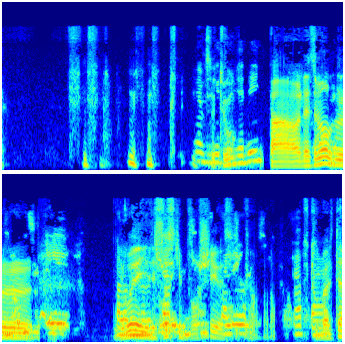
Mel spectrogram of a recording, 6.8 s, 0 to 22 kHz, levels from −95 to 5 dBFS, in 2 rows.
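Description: From 1.9 to 2.6 s, 3.18 to 4.14 s and 5.18 s to the end, the speech dips by up to about 15 dB. This is speech suppressed in double talk, likely an echo canceller turning down its own talker along with the loudspeaker echo. An echo leak runs from 2.57 to 4.24 s and from 4.94 s to the end. It is a copy of the speech delayed 328 ms, about 10 dB and then about 5 dB below the direct signal, likely loudspeaker pickup the canceller missed.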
